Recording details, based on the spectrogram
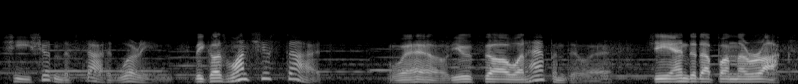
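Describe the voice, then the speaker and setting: An American actor playing a sardonic, knowing storyteller in a 1940s radio mystery, with wry, deliberate emphasis. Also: male voice, medium pitch, natural voice. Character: sardonic, knowing omniscient male storyteller of crime tales. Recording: tinny 1940s radio, music behind.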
